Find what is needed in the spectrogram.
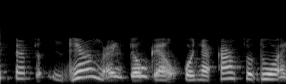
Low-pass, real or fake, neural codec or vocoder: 3.6 kHz; fake; autoencoder, 22.05 kHz, a latent of 192 numbers a frame, VITS, trained on one speaker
